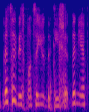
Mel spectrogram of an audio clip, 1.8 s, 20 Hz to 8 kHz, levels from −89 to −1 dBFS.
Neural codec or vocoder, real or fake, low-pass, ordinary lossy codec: codec, 24 kHz, 3 kbps, HILCodec; fake; 7.2 kHz; none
